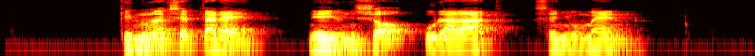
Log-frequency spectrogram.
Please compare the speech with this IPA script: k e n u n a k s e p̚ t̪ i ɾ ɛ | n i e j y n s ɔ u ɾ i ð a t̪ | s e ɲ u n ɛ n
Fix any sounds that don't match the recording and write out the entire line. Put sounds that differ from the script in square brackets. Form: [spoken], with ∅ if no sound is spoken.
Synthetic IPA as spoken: k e n u n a k s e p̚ t̪ [a] ɾ ɛ | n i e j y n s ɔ u ɾ [a] ð a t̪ | s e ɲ u [m] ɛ n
